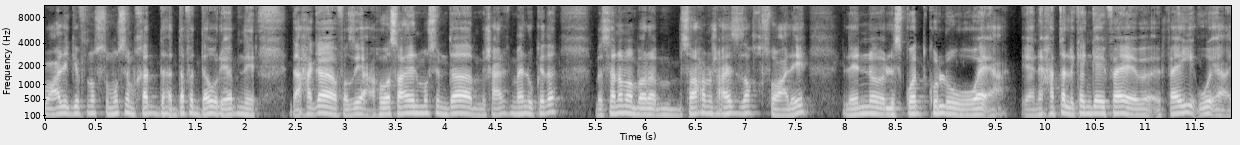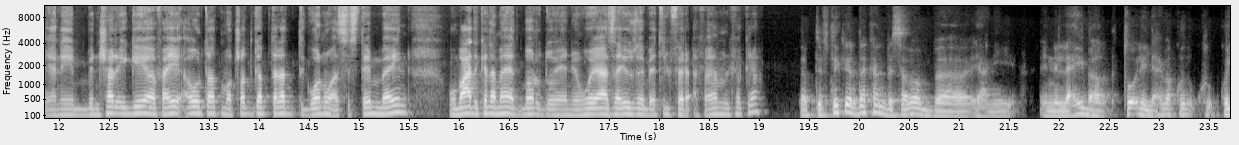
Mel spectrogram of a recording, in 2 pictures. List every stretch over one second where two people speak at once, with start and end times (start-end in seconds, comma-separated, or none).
none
